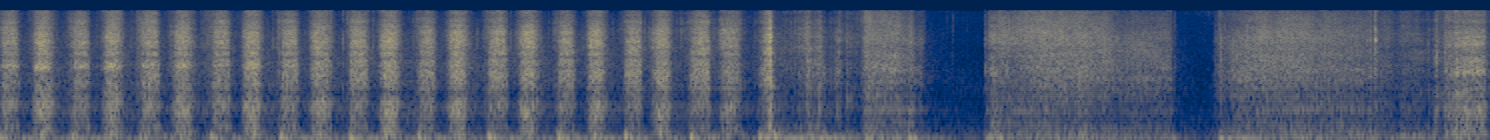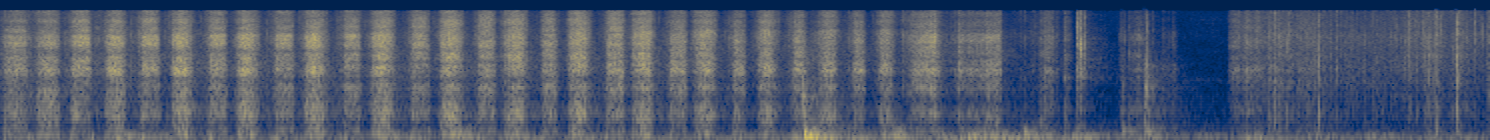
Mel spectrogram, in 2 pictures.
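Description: A solid brick of green phenolic floral foam on a wooden table has a thin wooden skewer or blade drawn through it to cut and score it, then hands press and rub the block. Rapid, steady scraping strokes with a bright, crunchy hiss come in bursts separated by brief pauses, and softer pressing and rubbing is heard in between.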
